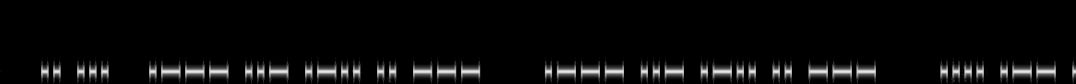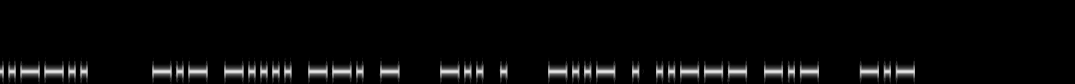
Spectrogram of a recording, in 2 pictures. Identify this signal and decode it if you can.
Morse code, heard as a keyed tone, about 20 wpm, 600 Hz. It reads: IS JULIO JULIO HW? K6GT DE XE2K K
